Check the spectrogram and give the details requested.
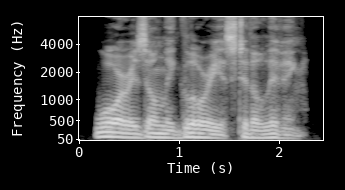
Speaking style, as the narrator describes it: his father quietly stated

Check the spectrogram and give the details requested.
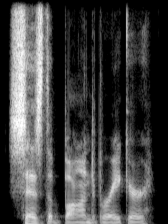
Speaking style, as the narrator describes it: Anthem muttered

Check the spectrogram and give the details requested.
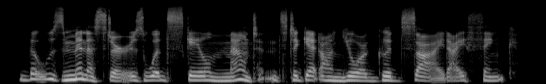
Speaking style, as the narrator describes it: Hilda grumbled

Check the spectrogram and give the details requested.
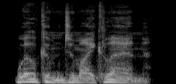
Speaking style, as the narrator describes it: Ivor rumbled

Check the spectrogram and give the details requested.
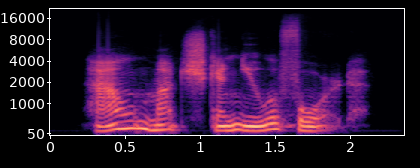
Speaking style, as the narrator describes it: Ilion asked, his voice so low that Taliana could barely hear it

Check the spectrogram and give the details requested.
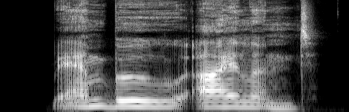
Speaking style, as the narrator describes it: the woman croaked out

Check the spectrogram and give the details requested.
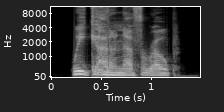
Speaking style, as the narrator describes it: muttered the other

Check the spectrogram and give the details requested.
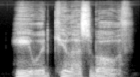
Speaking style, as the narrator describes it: Nemeth whispered in his mind

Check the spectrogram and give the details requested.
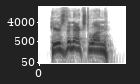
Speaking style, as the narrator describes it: he cried

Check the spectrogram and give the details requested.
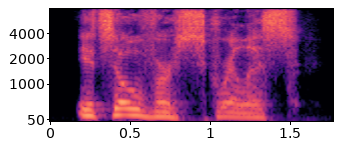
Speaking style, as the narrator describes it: he growled, fire gleaming in his eyes

